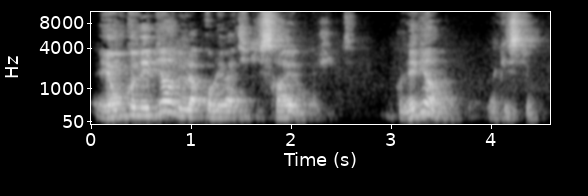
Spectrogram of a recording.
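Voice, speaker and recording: This Egyptian man talks a little fast in a slightly high, darkish voice that is very animated. At a public meeting he mocks his political opponents with emphatic sarcasm, parodying their words in funny voices, all in an echoey room.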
